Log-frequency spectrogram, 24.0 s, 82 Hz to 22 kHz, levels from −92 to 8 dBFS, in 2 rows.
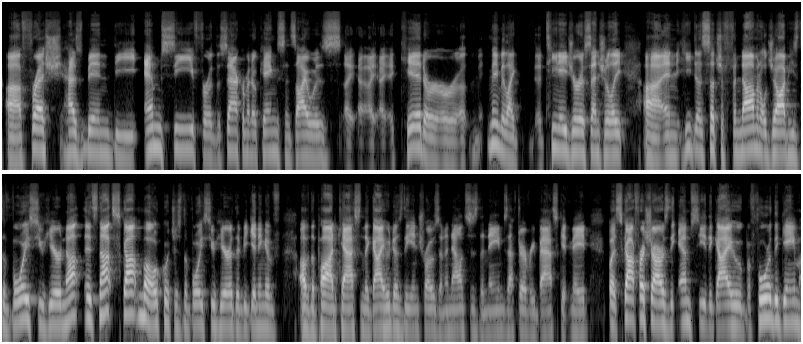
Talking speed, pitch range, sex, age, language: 205 wpm, 125-150 Hz, male, 20-39, English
